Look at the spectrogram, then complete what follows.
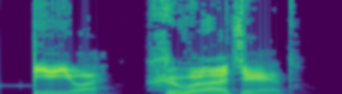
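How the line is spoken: Near roar. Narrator (Russian): Чуть ли не проревел Грознов

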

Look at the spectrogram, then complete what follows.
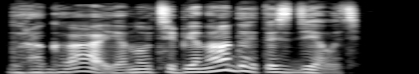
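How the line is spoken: Gentle. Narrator (Russian): Вам мягко скажут

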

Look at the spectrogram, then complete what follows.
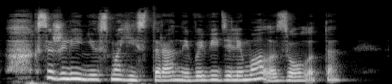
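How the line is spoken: Sighing. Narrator (Russian): вздохнула герцогиня

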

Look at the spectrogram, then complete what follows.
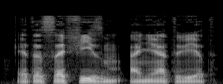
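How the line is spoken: Dry tone. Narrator (Russian): сухо произнес Монбар

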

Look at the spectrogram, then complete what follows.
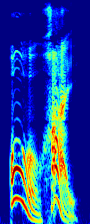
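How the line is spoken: Americanized exclamation. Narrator (Russian): воскликнула Хиллари, которая обзавелась странной привычкой слегка американизировать свою речь

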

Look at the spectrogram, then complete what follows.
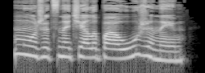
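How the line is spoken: Cat's plaintive drawl. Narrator (Russian): жалобно протянул кот

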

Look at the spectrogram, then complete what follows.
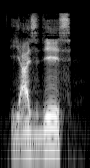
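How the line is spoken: Hissed. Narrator (Russian): прошипел он

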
